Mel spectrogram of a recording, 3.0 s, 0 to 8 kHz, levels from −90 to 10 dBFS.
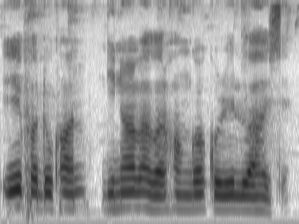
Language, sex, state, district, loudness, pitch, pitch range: Assamese, male, Assam, Sonitpur, -15 LUFS, 150 Hz, 140-160 Hz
